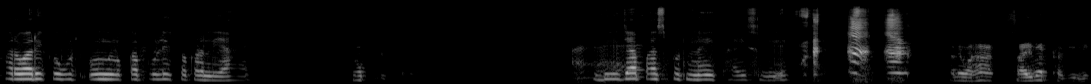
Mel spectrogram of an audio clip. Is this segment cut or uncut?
uncut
